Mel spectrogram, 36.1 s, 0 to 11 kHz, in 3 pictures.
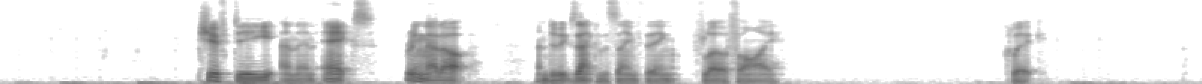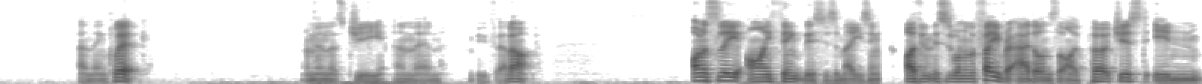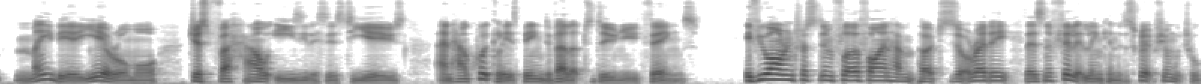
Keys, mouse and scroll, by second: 0.1 middle click, 0.8 shift+middle click, 1.5 middle click, 1.6 shift+middle click, 1.9 shift+d, 2.3 y, 2.8 x, 4.8 click, 7.3 middle click, 9.7 click, 10.2 middle click, 12.4 click, 15.0 g, 15.6 x, 17.6 click, 18.6 scroll down 1, 18.9 middle click, 19.4 shift+middle click, 19.5 middle click, 19.6 shift+middle click, 20.3 middle click, 20.4 shift+middle click, 20.8 middle click, 21.7 shift+middle click, 22.0-22.5 scroll up 1, 22.6 shift+middle click, 23.3-25.3 scroll up 1, 26.0 scroll down 1, 26.3 click, 26.7 middle click, 27.2-27.5 scroll down 1, 27.5 shift+middle click, 28.3-28.9 scroll up 1, 28.9-29.2 scroll down 1, 29.3 shift+middle click, 29.4 middle click.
